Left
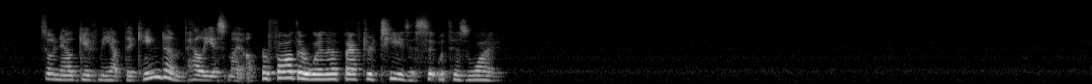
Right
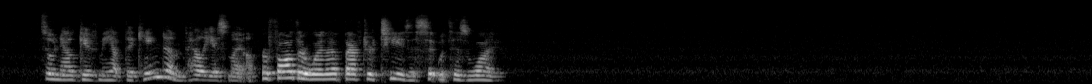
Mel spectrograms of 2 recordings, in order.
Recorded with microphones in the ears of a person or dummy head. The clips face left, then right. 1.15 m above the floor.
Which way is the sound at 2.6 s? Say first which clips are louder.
Left 3 dB; 25° left (ahead or behind).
